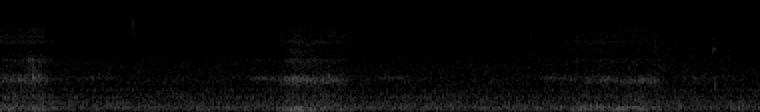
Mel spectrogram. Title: Daddy snoring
